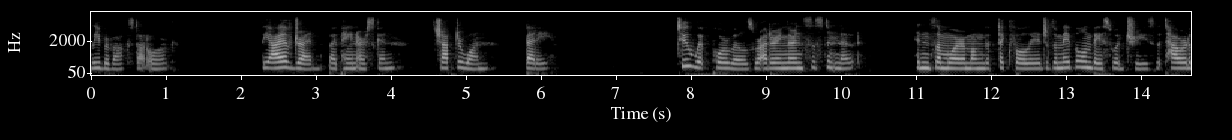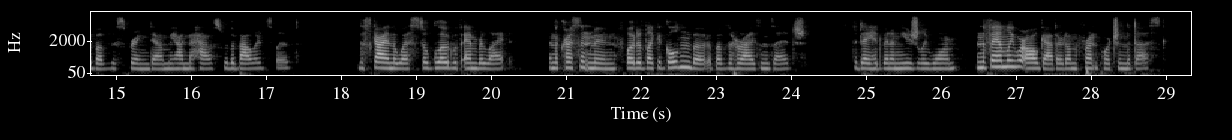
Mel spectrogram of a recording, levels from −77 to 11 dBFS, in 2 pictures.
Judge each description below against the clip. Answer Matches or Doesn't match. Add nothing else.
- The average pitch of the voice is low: Doesn't match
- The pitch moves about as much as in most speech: Doesn't match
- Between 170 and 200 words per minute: Matches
